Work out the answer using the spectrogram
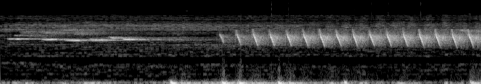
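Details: Trilling shrike-babbler, a rare small bird of Javan forests, recorded in the wild; a thin sustained whistle leads into a fast, regular trill of repeated downslurred notes, about two per second, over low rumbling background noise.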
